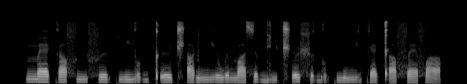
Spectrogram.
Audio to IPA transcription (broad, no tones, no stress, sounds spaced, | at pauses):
m æ k ɑ f i f ø k i j o ɡ kʼ ø t͡ʃʼ ɑ ɡ mʲ ø w ø m ɑ s ɵ ɡ i t͡ʃʼ ø ʂ ɵ ɡ o k i mʲ ø k æ kʼ ɑ f æ f ɑ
